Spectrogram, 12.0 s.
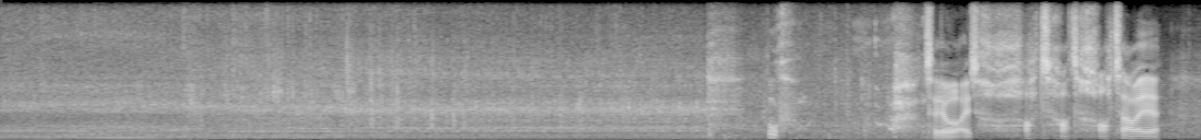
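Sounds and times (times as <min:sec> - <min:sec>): car engine at low revs: 0:00.0 - 0:09.5.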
